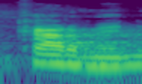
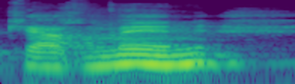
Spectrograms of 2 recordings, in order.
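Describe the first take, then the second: First: The name is said with a non-French pronunciation. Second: The name is said with a French pronunciation. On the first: The speaker calls it wrong. "that I am pronouncing, pronouncing as Carmen" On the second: The speaker calls it right. "in fact should be Carmen because it is in French"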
